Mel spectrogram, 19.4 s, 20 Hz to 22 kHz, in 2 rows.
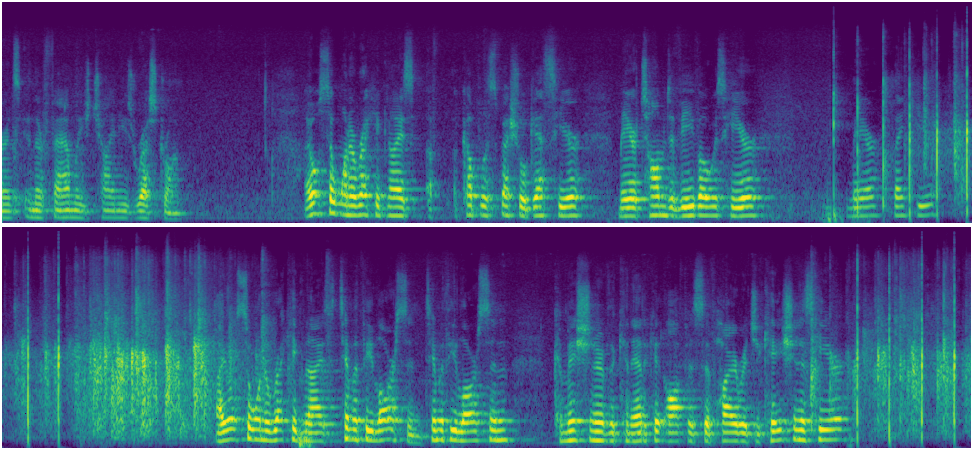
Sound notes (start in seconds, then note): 8.5 applause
